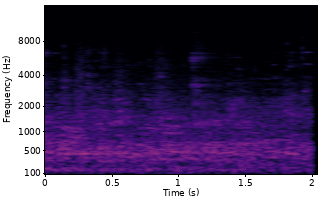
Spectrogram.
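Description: Faint arena ambience: a quiet crowd murmur in a large hall, with no single event standing out.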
